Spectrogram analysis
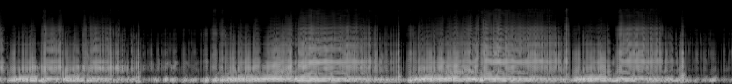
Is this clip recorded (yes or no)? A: no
